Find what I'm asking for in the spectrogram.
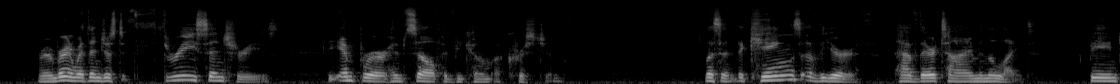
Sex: male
